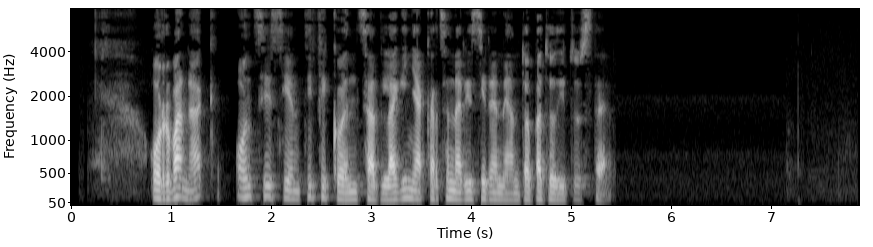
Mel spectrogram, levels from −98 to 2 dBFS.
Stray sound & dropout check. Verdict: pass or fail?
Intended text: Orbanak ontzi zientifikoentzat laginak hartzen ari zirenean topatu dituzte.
pass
